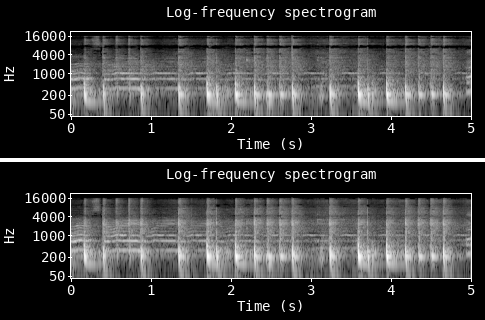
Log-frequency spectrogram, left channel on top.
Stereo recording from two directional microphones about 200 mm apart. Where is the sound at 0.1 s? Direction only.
5° right (ahead or behind).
